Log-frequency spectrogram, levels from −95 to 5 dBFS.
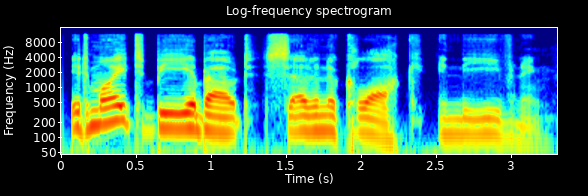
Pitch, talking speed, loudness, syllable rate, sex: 130 Hz, 165 wpm, -17 LUFS, 4.6 syllables/s, male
